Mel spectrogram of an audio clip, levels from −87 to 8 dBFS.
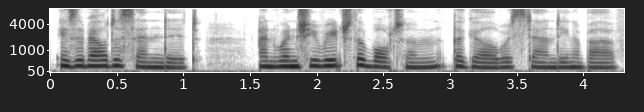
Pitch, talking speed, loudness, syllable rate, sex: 200 Hz, 180 wpm, -16 LUFS, 5.9 syllables/s, female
